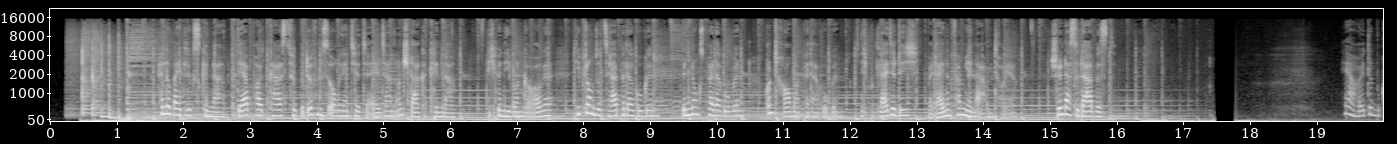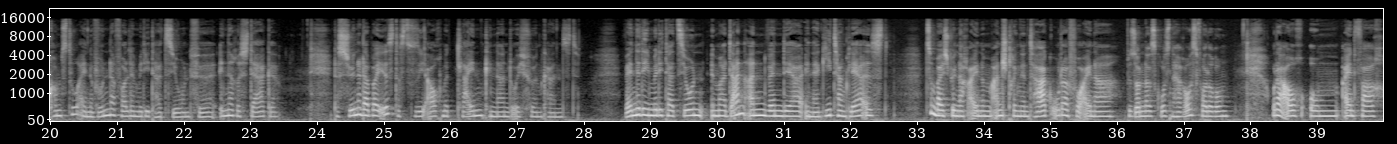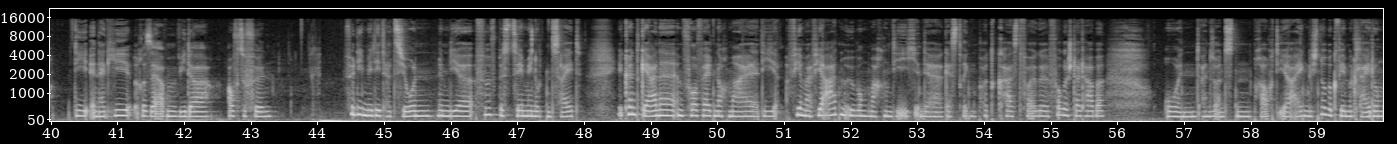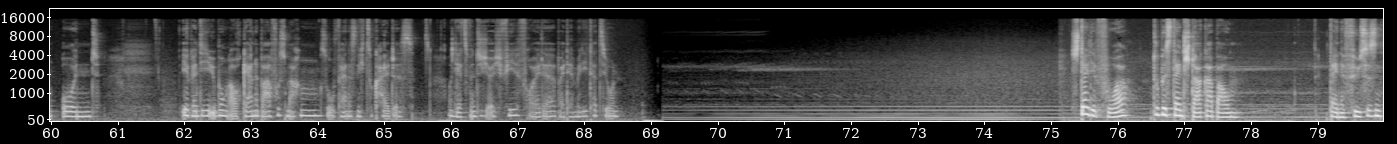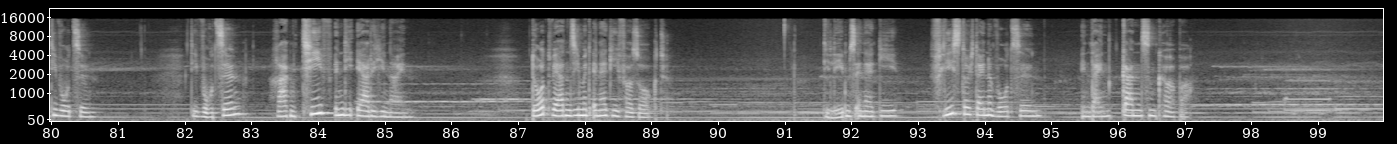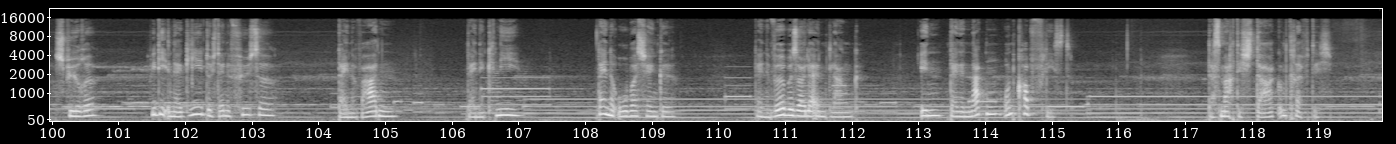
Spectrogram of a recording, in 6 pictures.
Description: Stehmeditation für Kinder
